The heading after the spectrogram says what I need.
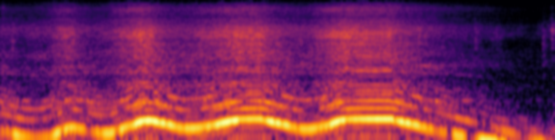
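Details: Toyota Etios with low pickup, after cleaning the blocked boost pressure sensor filter and the carbon-clogged EGR and throttle body. Clean throttle blips rise and fall smoothly with no hesitation, flat spot or miss during the boost check; normal revving.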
